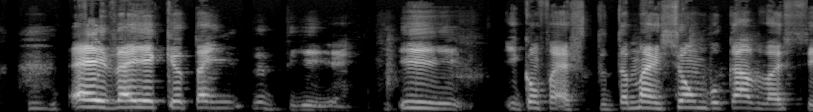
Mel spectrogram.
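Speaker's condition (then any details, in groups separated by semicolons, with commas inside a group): Cerebral palsy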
